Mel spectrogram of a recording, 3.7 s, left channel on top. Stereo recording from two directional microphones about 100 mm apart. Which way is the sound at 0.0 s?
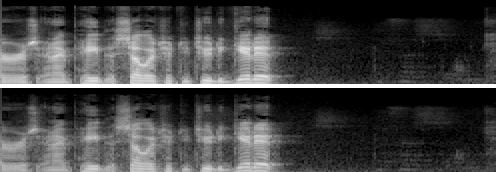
25° left (ahead or behind).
